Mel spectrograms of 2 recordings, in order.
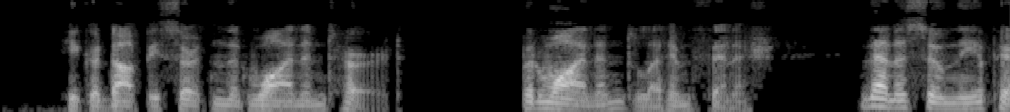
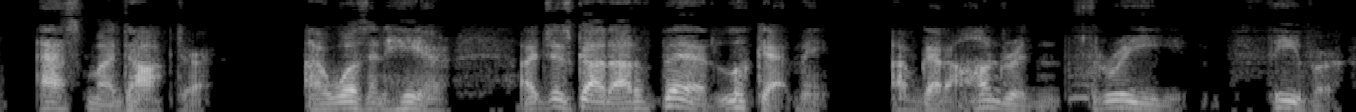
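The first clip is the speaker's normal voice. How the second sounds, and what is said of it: Cracked, voiceless whisper. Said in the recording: “he gulped in a cracked whisper that was not a voice at all.”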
